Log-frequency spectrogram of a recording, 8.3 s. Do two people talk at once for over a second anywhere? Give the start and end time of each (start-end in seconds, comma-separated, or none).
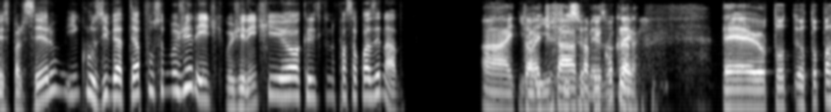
5.2-6.4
